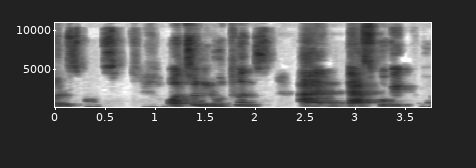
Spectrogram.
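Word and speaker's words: Stajkovic: Also, Luthans and Taskovic, it's the S is silent.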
